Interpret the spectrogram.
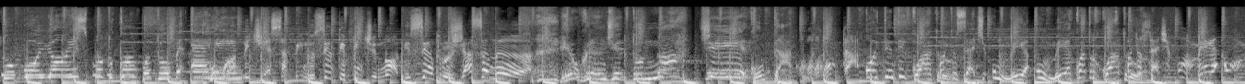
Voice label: VOZ IMPACTO GRAVE vinheta para conselheiro tutelar vinheta para conselheira tutelar

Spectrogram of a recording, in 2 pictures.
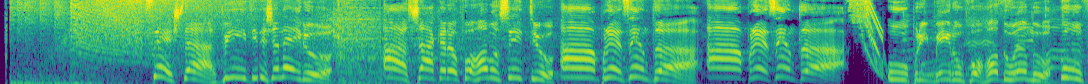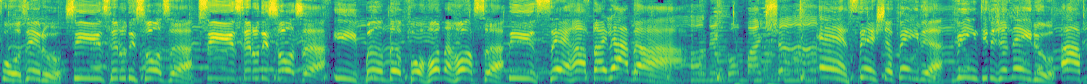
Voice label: locutor chamada festa

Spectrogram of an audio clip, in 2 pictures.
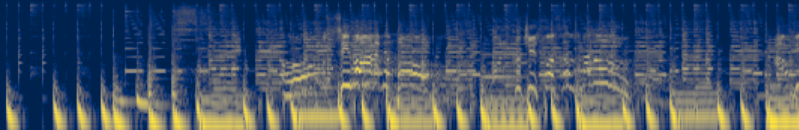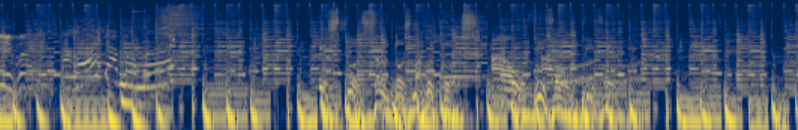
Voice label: locutor banco de vozes ingles vinhetas; Explosao dos malukos; fone oizap

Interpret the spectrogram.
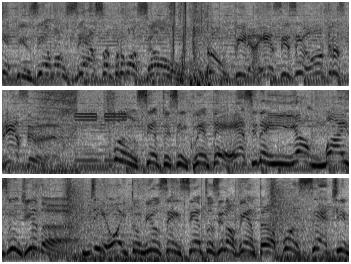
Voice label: mega promocao motos honda voz; riuna

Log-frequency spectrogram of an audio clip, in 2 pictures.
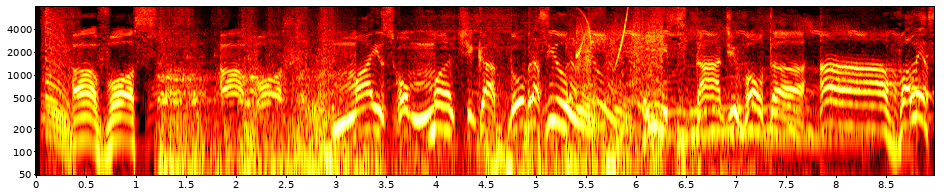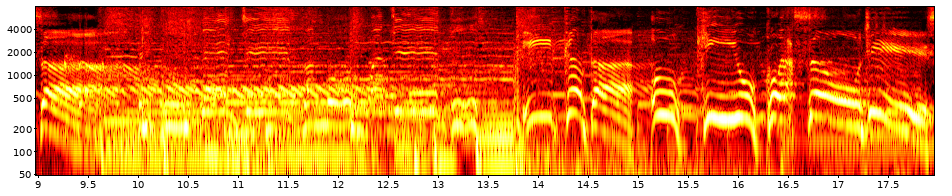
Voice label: spot

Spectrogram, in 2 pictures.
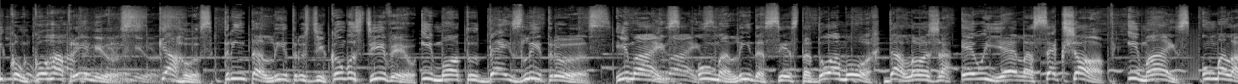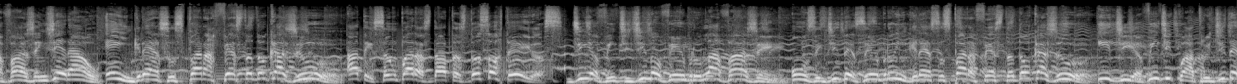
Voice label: mensagem de natal e fim de ano locutor publicitario vinheta banco de voz; off jingle

